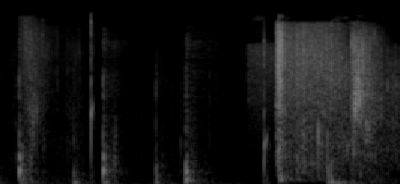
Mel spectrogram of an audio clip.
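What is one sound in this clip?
A pickaxe chips and cracks at stone in short knocks.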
